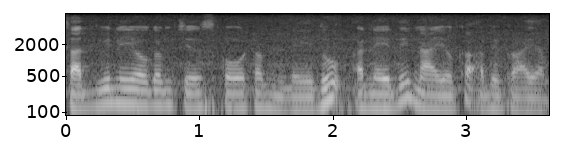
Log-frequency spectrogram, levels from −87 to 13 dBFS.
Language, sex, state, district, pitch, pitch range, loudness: Telugu, male, Andhra Pradesh, Manyam, 115 Hz, 105-130 Hz, -21 LUFS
